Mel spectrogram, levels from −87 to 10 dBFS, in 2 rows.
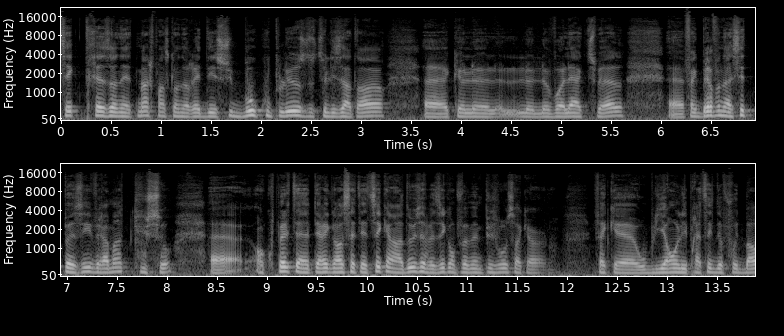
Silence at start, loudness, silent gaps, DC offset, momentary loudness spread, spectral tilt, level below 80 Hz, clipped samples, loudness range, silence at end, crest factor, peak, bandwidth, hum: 0 s; -25 LUFS; none; under 0.1%; 9 LU; -6.5 dB/octave; -52 dBFS; under 0.1%; 2 LU; 0 s; 18 dB; -6 dBFS; 16.5 kHz; none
